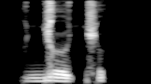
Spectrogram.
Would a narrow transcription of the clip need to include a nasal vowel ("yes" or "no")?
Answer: no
